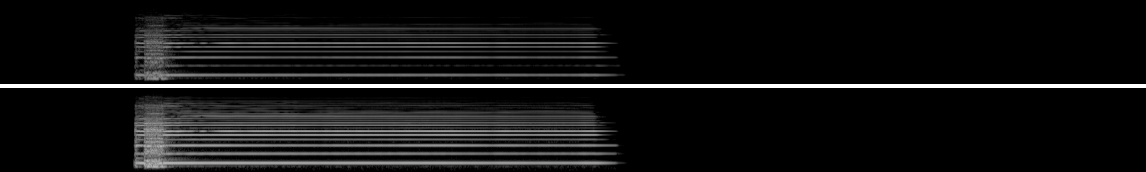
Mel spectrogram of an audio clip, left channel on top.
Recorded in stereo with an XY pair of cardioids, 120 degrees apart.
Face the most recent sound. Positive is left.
turn(degrees=-70)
